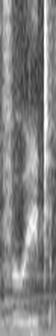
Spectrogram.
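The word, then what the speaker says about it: vérité: Um, but it's actually a French word pronounced closer to verit.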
